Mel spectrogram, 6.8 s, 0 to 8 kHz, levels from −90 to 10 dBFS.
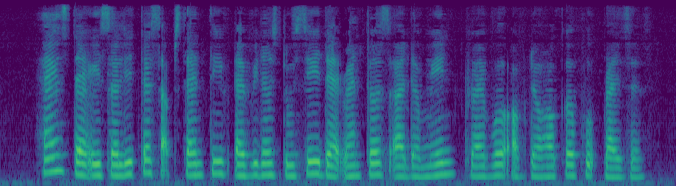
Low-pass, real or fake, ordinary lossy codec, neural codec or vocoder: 7.2 kHz; fake; AAC, 32 kbps; codec, 44.1 kHz, 7.8 kbps, DAC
